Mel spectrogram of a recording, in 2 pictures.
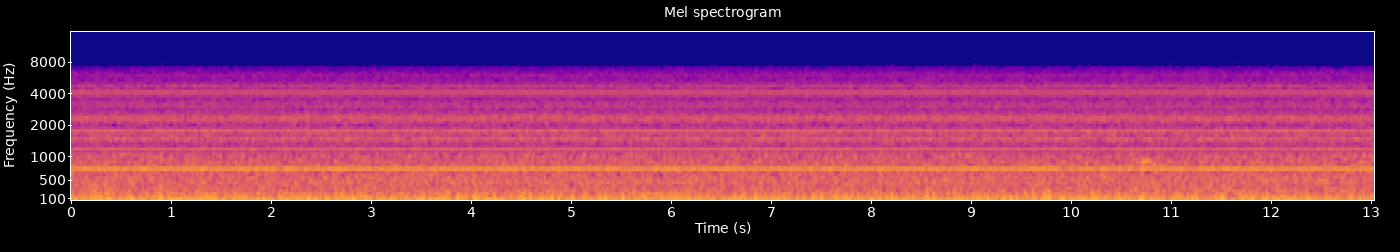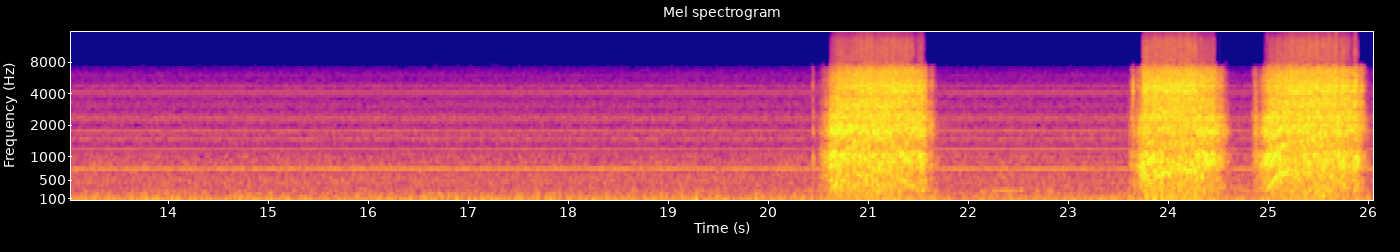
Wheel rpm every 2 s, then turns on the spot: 0, 0, 0, 0, 0, 0, 0, 0, 0, 0, 50, 30, 60.
none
